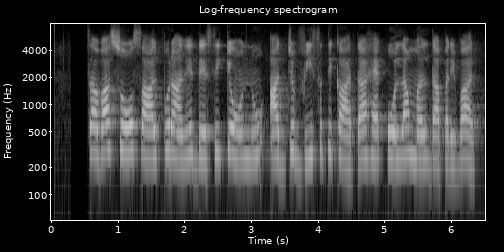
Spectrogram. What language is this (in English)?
Punjabi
